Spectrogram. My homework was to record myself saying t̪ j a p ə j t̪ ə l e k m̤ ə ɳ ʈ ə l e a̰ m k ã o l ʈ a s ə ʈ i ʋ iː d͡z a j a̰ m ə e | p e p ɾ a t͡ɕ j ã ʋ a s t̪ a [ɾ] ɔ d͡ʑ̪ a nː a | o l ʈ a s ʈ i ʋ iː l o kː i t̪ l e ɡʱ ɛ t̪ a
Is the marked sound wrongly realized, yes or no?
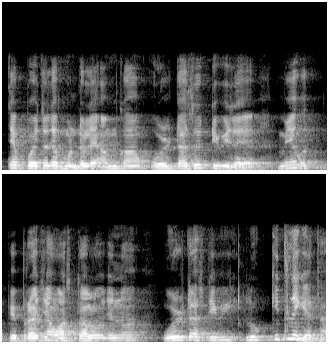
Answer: yes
